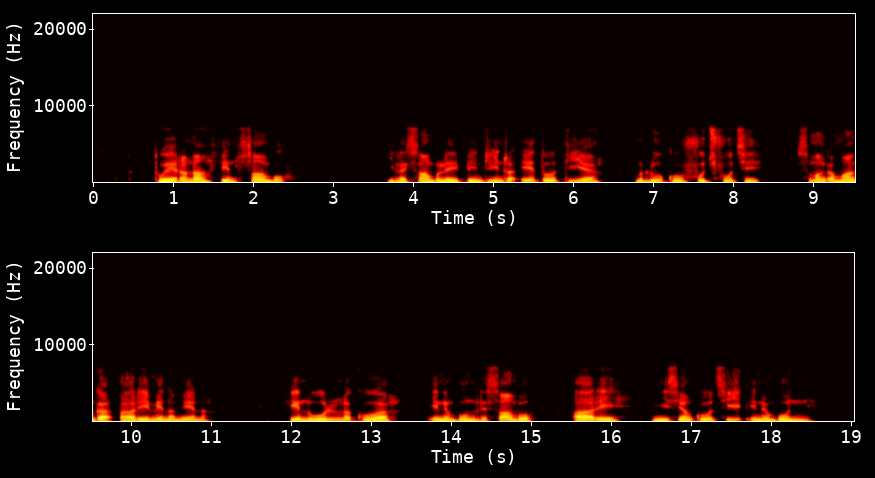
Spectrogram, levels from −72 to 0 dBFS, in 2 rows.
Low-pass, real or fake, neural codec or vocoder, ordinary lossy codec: 7.2 kHz; fake; codec, 16 kHz, 4 kbps, X-Codec, HuBERT features, trained on general audio; Opus, 24 kbps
